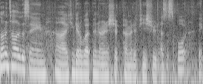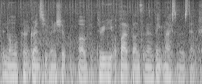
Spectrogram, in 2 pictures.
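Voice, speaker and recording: Over noticeable background noise and audible room echo, a man with an Australian accent talks at a very fast pace in a medium pitch, with hardly any pauses. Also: ordinary pitch variation. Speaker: video game streamer. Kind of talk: live gameplay commentary. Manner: casual, hesitant with fillers.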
